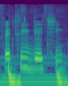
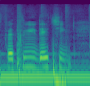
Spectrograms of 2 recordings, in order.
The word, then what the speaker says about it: fetri dechi: So, we, the Ewes, call it fetri dechi. If you can't pronounce it, that's fine. But it's fetri dechi in Ewe.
